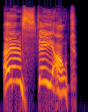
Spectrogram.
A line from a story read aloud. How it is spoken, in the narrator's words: shouted Madame Ross Myrtle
